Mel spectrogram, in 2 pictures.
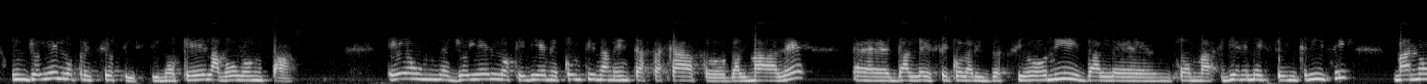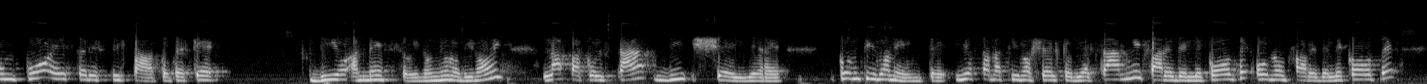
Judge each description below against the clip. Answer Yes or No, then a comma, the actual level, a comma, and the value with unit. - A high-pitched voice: Yes, high, 205 Hz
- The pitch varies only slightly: No, average, 4.2 semitones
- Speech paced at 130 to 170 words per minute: No, average, 120 wpm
